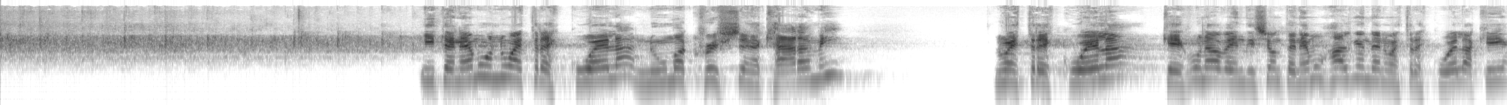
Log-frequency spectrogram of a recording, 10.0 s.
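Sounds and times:
loud audience applause: 0.0s - 3.3s
speech: 2.8s - 5.7s, 6.6s - 10.0s.

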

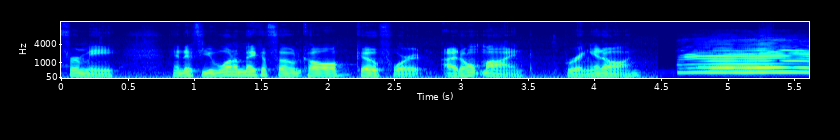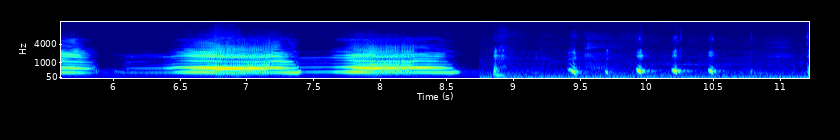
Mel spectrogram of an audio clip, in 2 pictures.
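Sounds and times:
speech: 0.0s - 5.0s
person's voice imitating Wookiee growl-roars and grunts: 4.6s - 8.6s.

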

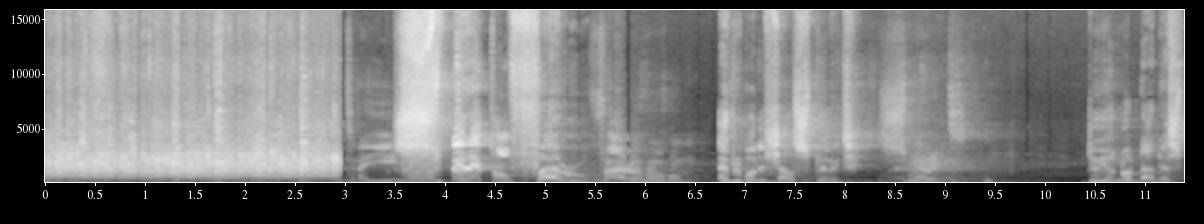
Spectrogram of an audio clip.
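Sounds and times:
crowd clapping: 0.0s - 3.0s
speech: 3.2s - 3.7s, 4.6s - 9.5s, 10.4s - 11.3s.

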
